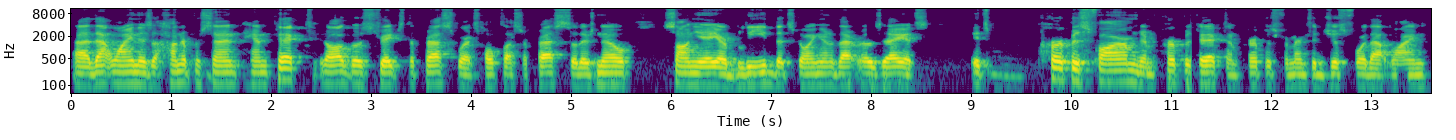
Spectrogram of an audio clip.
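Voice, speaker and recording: A man's voice: on the low side, little pitch movement, normal speed. A winemaker on a video call, explaining his methods in a detailed, easygoing way and telling stories. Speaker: winemaker guest.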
